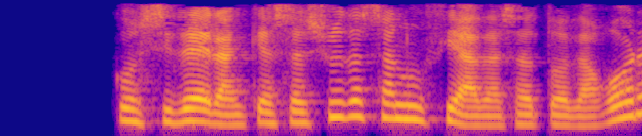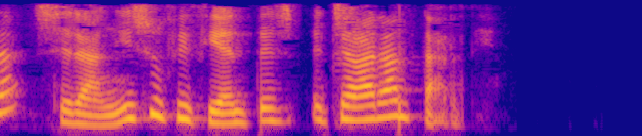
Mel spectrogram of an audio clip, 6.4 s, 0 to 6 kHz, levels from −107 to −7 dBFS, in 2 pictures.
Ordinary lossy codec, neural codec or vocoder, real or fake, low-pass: MP3, 32 kbps; none; real; 5.4 kHz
